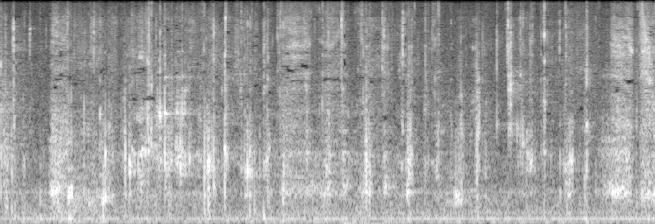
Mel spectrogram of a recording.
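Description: Close-miked chewing and sucking of river-snail meat picked from the shell with a toothpick, with many short wet clicks and smacks.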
